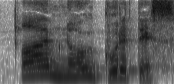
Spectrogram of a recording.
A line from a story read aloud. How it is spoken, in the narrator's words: he cried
